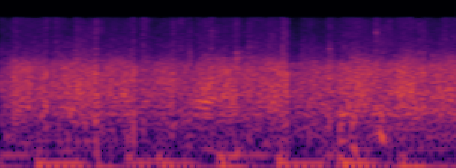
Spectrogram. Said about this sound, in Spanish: Un aplauso para él.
